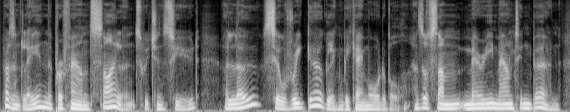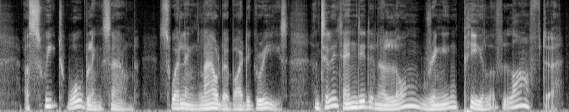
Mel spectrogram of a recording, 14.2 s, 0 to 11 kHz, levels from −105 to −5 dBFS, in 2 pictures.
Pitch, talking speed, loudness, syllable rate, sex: 125 Hz, 150 wpm, -19 LUFS, 4.7 syllables/s, male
